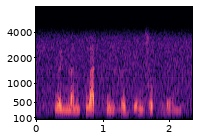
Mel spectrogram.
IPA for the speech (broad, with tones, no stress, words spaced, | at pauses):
hwə˧jna˨˦nhwa˦˥k̚ hwi˨˦və˧˩jʔe˧nzo˦˥k̚ ɓə̤˨˩m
